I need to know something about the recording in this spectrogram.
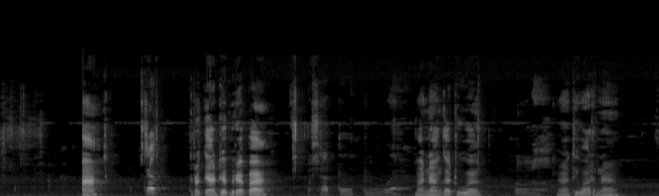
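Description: A young child speaks close by.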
